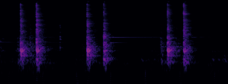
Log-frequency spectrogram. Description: The WORST thing about our bathroom, is our noisy light switch.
